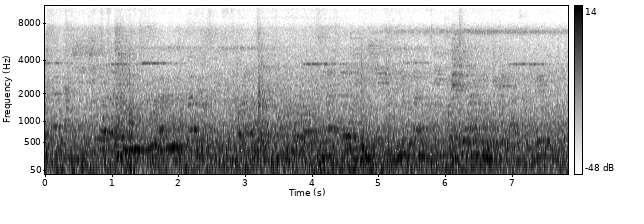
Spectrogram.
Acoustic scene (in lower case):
subway station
